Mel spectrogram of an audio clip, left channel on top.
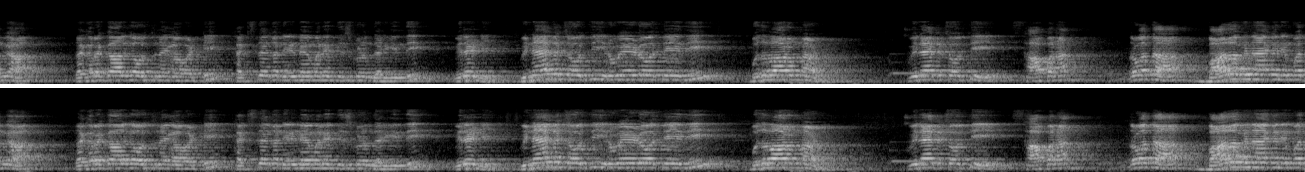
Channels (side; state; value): both; normal; correlation 0.43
